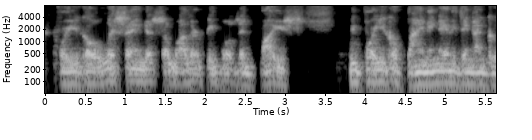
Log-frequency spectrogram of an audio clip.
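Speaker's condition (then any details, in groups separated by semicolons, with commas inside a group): Total laryngectomy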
